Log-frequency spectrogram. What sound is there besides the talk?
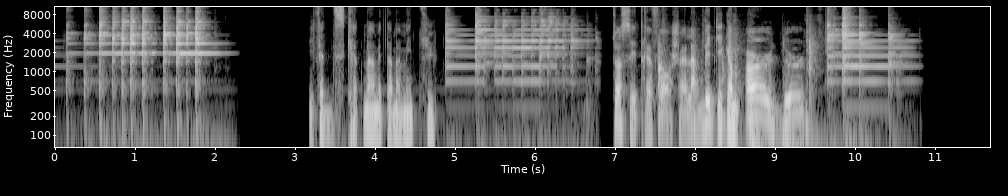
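ringing bell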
